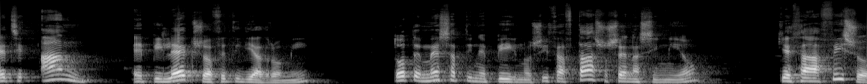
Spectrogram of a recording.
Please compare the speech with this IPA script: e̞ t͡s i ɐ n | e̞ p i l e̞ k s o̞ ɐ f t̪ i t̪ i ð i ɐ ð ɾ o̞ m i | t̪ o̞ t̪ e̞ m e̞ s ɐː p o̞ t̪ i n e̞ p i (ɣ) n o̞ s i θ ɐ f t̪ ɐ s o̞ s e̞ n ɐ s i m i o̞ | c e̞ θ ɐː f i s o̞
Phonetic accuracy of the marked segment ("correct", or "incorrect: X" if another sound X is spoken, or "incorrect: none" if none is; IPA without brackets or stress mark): correct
